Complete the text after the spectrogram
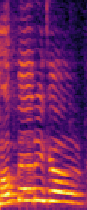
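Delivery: very high mock-thrilled squeal; excited Polish lady. Middle-aged Polish neighbor hearing America, hammed-up excitement. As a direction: put on a high, gushing lady's voice. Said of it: "and she was excited".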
